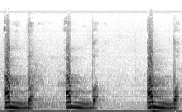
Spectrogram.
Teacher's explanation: حرف الضاد مخرجه من حافة اللسان مع ما يوليه من الضراس العليا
